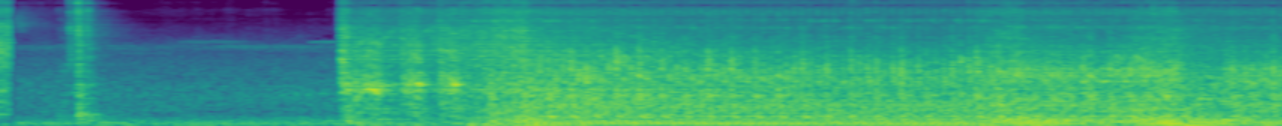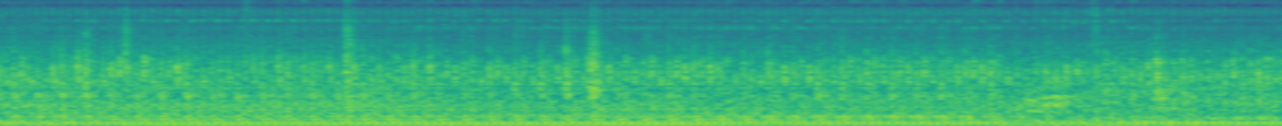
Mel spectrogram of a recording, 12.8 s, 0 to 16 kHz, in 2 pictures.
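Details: Kubota L3000DT diesel tractor with a good used replacement engine, serviced: starter cranks briefly, then it catches and settles into a steady, even idle clatter with no knocks or misses; normal idle.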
